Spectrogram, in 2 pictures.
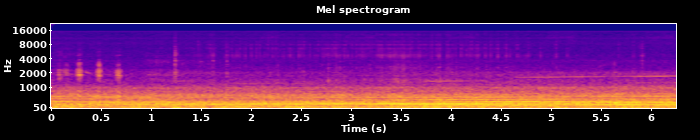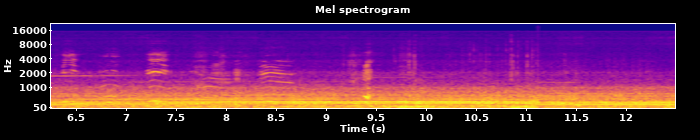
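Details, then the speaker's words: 2007 Subaru Legacy cruising: a steady, low droning front wheel bearing howl under road noise. The bearing has two bearings in one housing, and the mechanic guesses the inner one is worn out. "You got basically 2 bearings in one housing. So my guess is the inner one's cheesed up."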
